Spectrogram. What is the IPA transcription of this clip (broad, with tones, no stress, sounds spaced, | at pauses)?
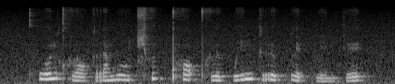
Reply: kʰ w o˥˩ n kʰ l ɔː˨˩ k r a˦˥ m w uː˧ t͡ɕʰ ɯ˥˩ k̚ pʰ ɔ˦˥ ʔ pʰ l ɯ˦˥ k̚ w i˥˩ n k r ɯ˦˥ k̚ p l e˨˩ k̚ p l i˨˩ n k e˥˩ k̚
